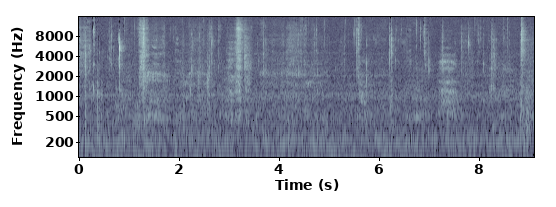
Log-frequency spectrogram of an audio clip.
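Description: A person chewing and eating spoonfuls of pork spine stew with soft cooked greens: scattered short mouth smacks and clicks over a faint steady hum.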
